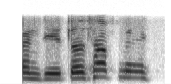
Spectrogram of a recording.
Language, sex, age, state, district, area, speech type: Dogri, male, 18-30, Jammu and Kashmir, Samba, rural, conversation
